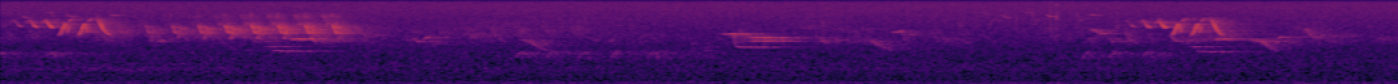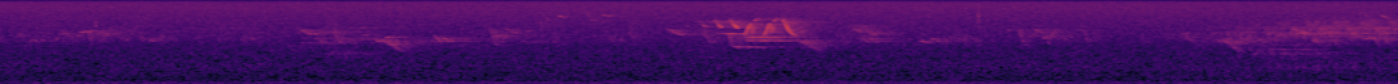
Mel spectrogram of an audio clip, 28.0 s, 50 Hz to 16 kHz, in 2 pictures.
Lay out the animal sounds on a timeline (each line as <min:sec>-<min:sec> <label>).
0:00.0-0:00.8 American Crow (Corvus brachyrhynchos)
0:00.0-0:01.4 Blackburnian Warbler (Setophaga fusca)
0:00.0-0:28.0 Blue-headed Vireo (Vireo solitarius)
0:00.0-0:01.2 Chestnut-sided Warbler (Setophaga pensylvanica)
0:01.2-0:03.8 Ovenbird (Seiurus aurocapilla)
0:02.6-0:03.4 Wood Thrush (Hylocichla mustelina)
0:03.2-0:04.5 American Robin (Turdus migratorius)
0:05.1-0:06.8 American Crow (Corvus brachyrhynchos)
0:05.2-0:05.7 Veery (Catharus fuscescens)
0:07.1-0:08.3 Wood Thrush (Hylocichla mustelina)
0:08.7-0:09.0 Veery (Catharus fuscescens)
0:09.8-0:11.2 Blackburnian Warbler (Setophaga fusca)
0:10.8-0:11.7 American Crow (Corvus brachyrhynchos)
0:11.1-0:12.5 Chestnut-sided Warbler (Setophaga pensylvanica)
0:11.7-0:12.6 Wood Thrush (Hylocichla mustelina)
0:12.4-0:12.8 Veery (Catharus fuscescens)
0:13.6-0:15.8 American Robin (Turdus migratorius)
0:17.1-0:19.2 American Robin (Turdus migratorius)
0:17.6-0:18.1 Veery (Catharus fuscescens)
0:19.3-0:20.4 Blackburnian Warbler (Setophaga fusca)
0:20.7-0:22.1 Chestnut-sided Warbler (Setophaga pensylvanica)
0:21.1-0:21.9 Wood Thrush (Hylocichla mustelina)
0:21.9-0:22.3 Veery (Catharus fuscescens)
0:26.0-0:26.5 Veery (Catharus fuscescens)
0:26.4-0:28.0 Ovenbird (Seiurus aurocapilla)
0:27.4-0:28.0 Blackburnian Warbler (Setophaga fusca)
